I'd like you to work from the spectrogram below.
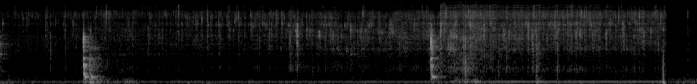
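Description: Gyro meat fries in oil in a pan with a continuous crackling sizzle, broken by a few sharp scrapes and clatters of a utensil, then cuts off abruptly near the end.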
